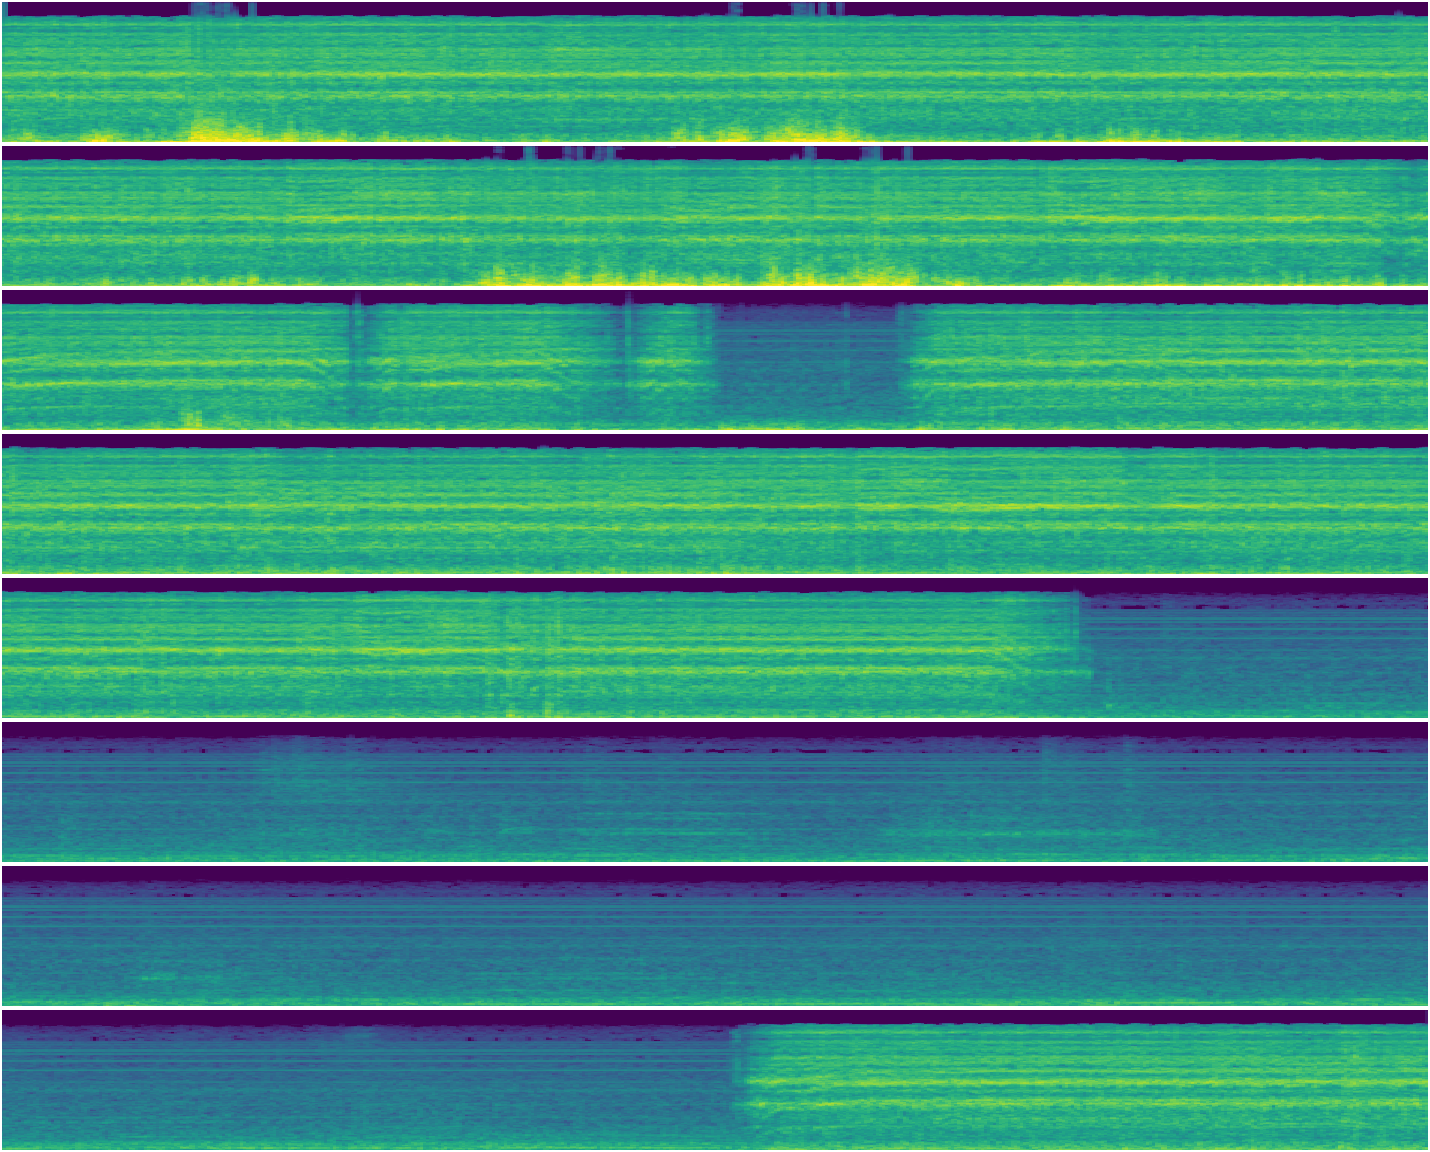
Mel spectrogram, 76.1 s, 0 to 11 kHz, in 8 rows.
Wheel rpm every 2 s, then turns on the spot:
160, 160, 160, 160, 160, 160, 160, 160, 160, 140, 130, 70, 50, 160, 160, 160, 160, 160, 160, 160, 160, 160, 70, 0, 0, 0, 0, 0, 0, 0, 0, 0, 0, 0, 0, 20, 160, 160.
none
